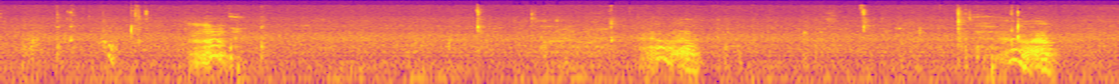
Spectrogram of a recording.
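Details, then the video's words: Amazon parrots giving three harsh, raspy squawks spaced a few seconds apart, each a short noisy burst, with small clicks and quiet room background between calls. "Amazon Parrots"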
